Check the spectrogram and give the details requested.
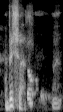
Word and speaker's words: Béchar: Donc, le roman part de l'Algérie, d'un village, d'une ville, qui s'appelle Bchar. C'est ça, Bchar? C'est ça. Ça se prononce comme ça, Bchar. Hein? Béchar. Béchar, voilà.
